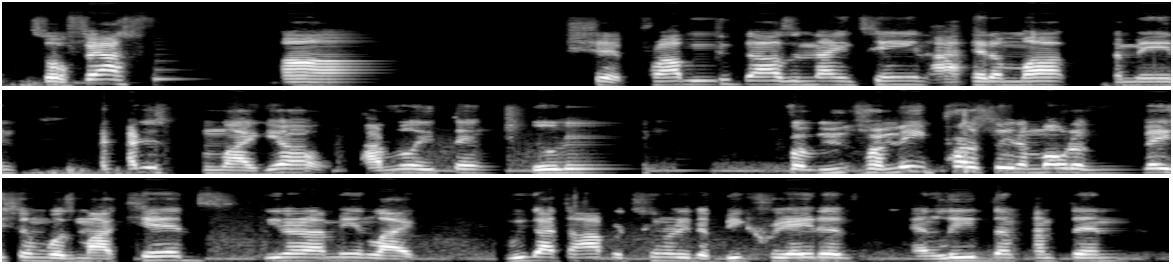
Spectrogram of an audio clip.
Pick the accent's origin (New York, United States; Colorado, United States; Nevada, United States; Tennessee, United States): New York, United States; Yonkers; now in California, United States; I'm from Yonkers, New York. Born in New York City, raised in Yonkers.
